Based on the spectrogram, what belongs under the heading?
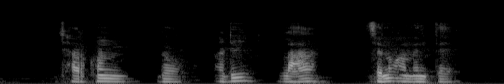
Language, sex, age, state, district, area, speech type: Santali, male, 30-45, Jharkhand, East Singhbhum, rural, spontaneous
